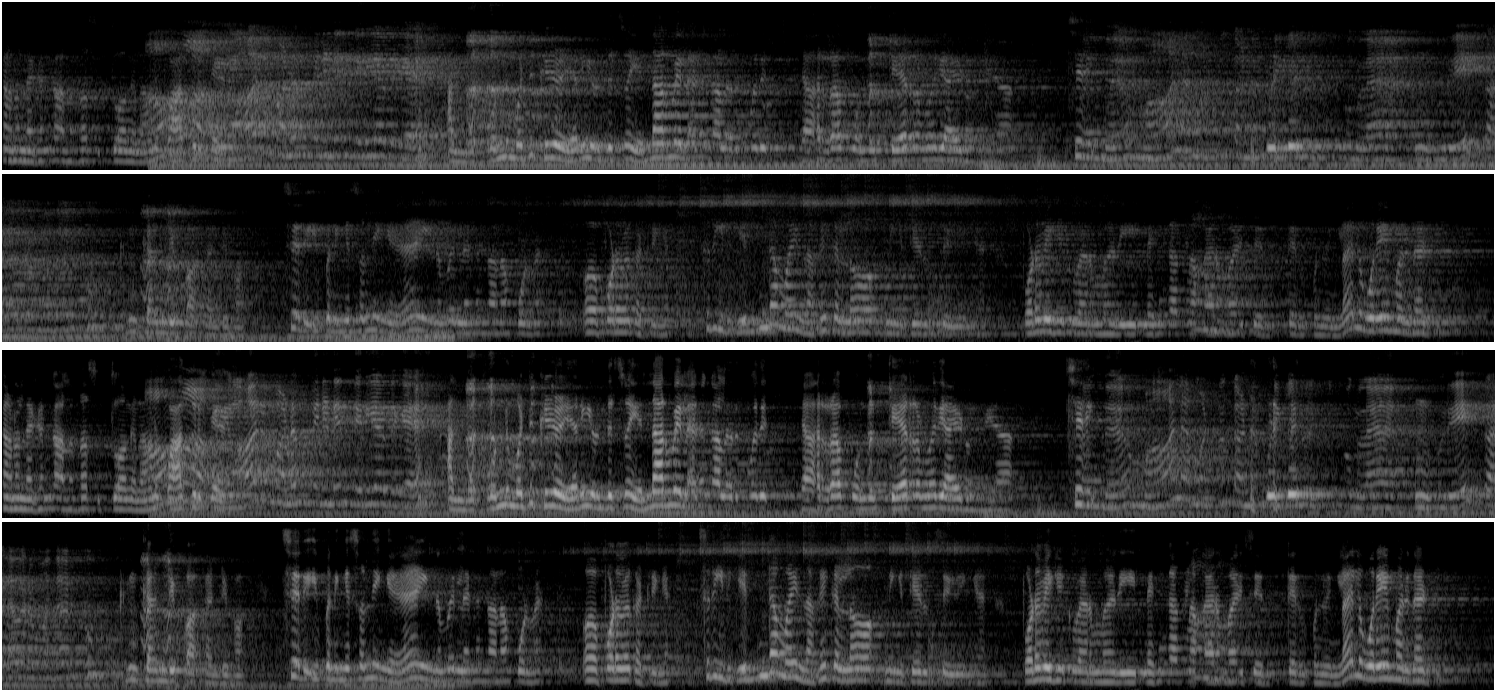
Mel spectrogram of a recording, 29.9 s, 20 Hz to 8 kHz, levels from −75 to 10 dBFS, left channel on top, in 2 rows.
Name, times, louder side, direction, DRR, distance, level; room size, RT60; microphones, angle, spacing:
voice 1, 0.0-2.3 4.4-7.7 8.0-10.1 10.6-11.0 12.5-13.2 14.1-14.3 16.0-17.4 17.7-20.3 20.7-21.6 21.9-24.8 25.1-29.4, right 5 dB, 60° right, 13 dB, 0.4 m, -33 dB
sound 1, 1.4-19.5, left 4 dB, 45° left, 0.3 m, -47 dB
voice 2, 1.4-4.3 4.6-5.0 8.6-8.7 10.8-13.1 13.4-14.0 14.3-15.9 16.3-16.6 26.8-27.2, right 2 dB, 45° right, 1 dB, 1.1 m, -37 dB
sound 2, 17.9-18.0 18.6-26.2, right 1 dB, 15° right, 3.2 m, -47 dB
16.5 x 12.5 x 3.1 m, 3.0 s
head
